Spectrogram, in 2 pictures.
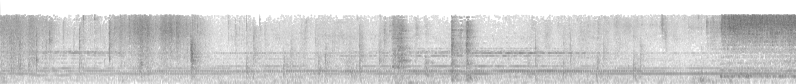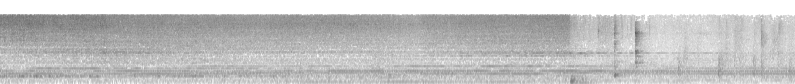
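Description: Water runs from a tap to make tea: a steady, loud rushing hiss that starts abruptly and lasts about ten seconds, then stops, with a few light clicks and clatters before it.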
